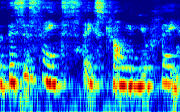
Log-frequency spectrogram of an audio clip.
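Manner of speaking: voice breaking, close to tears. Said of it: "I'm sorry my voice is going".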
